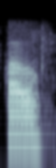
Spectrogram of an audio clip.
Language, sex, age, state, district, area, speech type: Odia, male, 18-30, Odisha, Nabarangpur, urban, conversation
